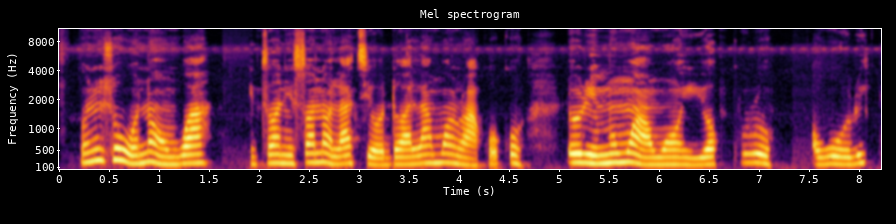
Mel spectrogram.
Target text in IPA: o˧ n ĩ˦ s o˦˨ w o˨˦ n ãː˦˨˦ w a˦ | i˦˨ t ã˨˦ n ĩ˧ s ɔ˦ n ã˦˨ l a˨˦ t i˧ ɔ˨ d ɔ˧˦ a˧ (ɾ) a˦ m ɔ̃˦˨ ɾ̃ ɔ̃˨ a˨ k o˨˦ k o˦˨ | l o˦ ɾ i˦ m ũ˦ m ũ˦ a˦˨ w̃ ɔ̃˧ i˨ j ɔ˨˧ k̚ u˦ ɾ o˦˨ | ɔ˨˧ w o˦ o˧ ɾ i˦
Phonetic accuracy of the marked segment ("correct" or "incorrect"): incorrect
